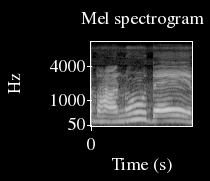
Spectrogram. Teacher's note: इसी तरह से अगले उदाहरण में हम देख लेते हैं भानु प्लस उदय। ह्रस्व उ और ह्रस्व उ हमारा मिलकर बन गया है दीर्घ उ। तो हमारा नया शब्द बना भानुदय।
